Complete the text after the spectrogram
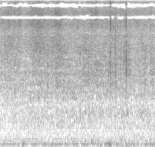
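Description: Liquid pours into a hot pan.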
